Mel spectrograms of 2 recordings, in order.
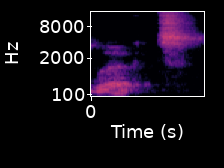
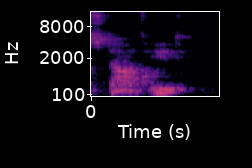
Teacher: So work becomes worked, it has like a T sound, and start becomes started, and that has an id sound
